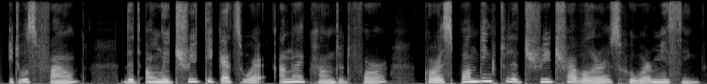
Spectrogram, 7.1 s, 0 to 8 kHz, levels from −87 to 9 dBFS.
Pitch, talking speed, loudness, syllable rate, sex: 225 Hz, 155 wpm, -18 LUFS, 5.3 syllables/s, female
